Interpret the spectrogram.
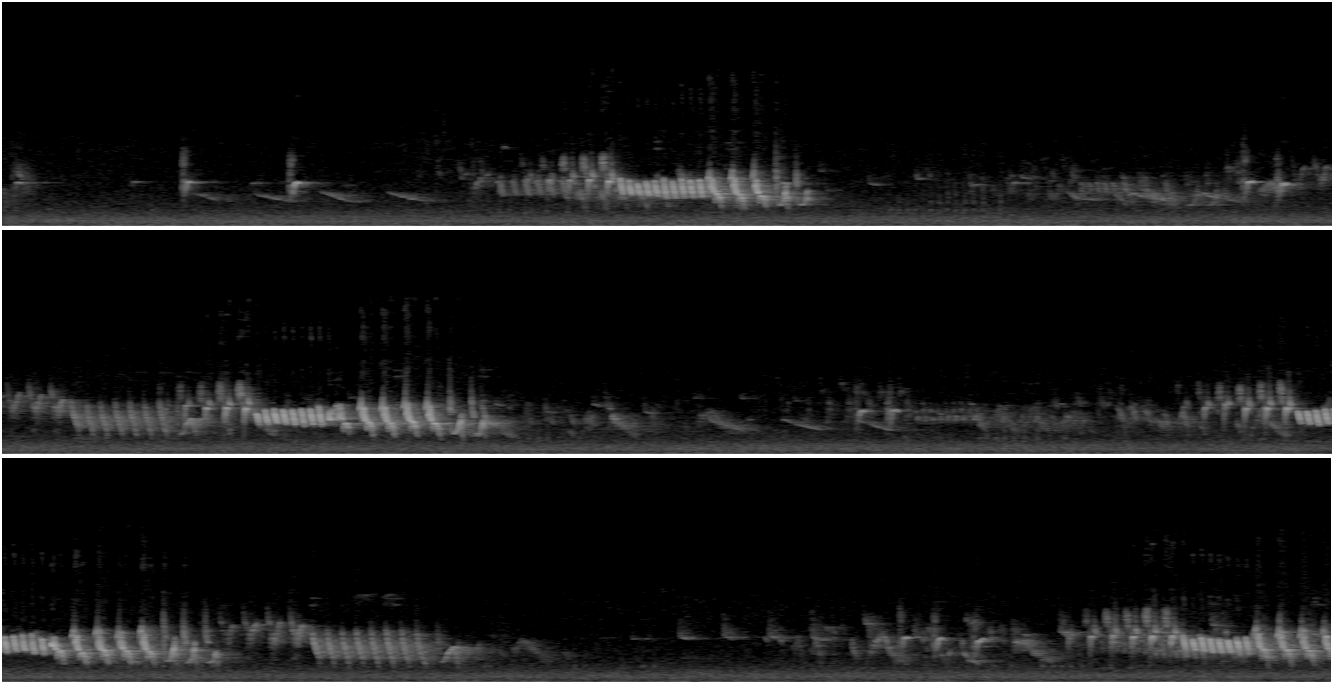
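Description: Birdsong: a loud, rapidly pulsing trilled phrase about two seconds long, repeated four times, with short falling chirps between the phrases, over a faint steady hiss.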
